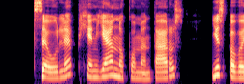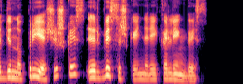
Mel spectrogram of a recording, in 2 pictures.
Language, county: Lithuanian, Klaipėda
